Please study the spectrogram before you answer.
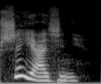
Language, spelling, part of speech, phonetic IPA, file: Polish, przyjaźń, noun, [ˈpʃɨjäɕɲ̊], Pl-przyjaźń.ogg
